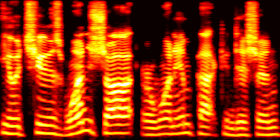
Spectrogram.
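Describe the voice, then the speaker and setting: Over a quiet background, a man speaks in an ordinary speaking voice at a fairly high pitch with ordinary pitch variation, the sound dry and close with no echo. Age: 60s. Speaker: golf coach. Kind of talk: podcast interview.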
